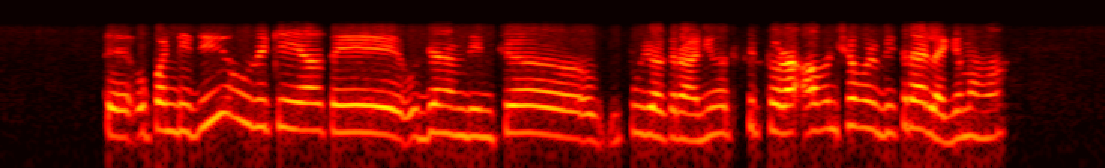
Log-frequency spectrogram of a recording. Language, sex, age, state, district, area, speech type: Dogri, female, 30-45, Jammu and Kashmir, Samba, rural, conversation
